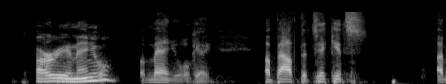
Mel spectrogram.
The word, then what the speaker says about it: Emanuel: I had it in my notes about asking um how do you pronounce his last name? Ari Emanuel. Emanuel.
